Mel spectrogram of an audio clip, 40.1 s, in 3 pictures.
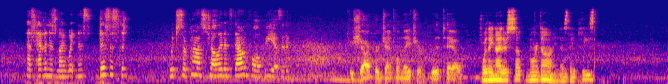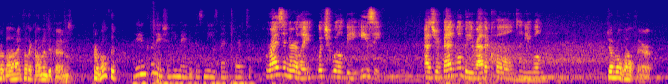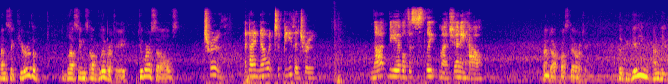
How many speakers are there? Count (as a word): seven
